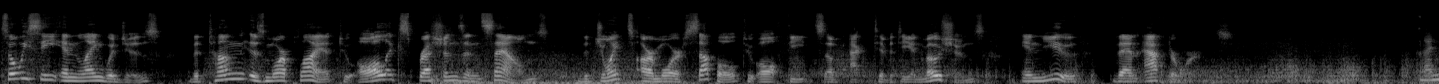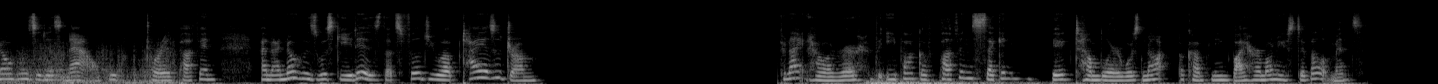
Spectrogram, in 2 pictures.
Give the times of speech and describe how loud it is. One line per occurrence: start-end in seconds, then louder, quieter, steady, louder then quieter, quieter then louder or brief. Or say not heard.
0.0-12.3 steady
14.2-19.8 steady
22.1-28.0 steady.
